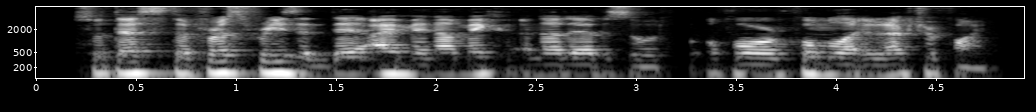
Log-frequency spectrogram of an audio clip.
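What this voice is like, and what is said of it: Tired-sounding voice. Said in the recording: “As you can probably tell from my voice, I'm actually really tired right now.”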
